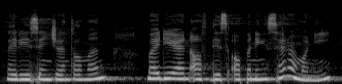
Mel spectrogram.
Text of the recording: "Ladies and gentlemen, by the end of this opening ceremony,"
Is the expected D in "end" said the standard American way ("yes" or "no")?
no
